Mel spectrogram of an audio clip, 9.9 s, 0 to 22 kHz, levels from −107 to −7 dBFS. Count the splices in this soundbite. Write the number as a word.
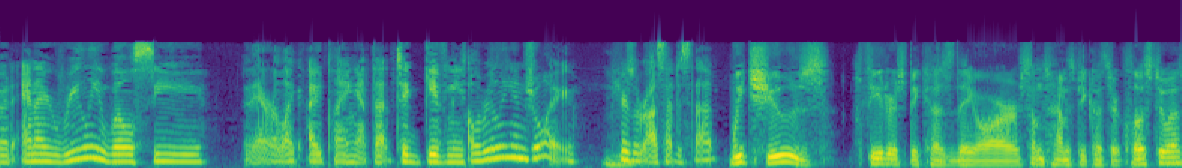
five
